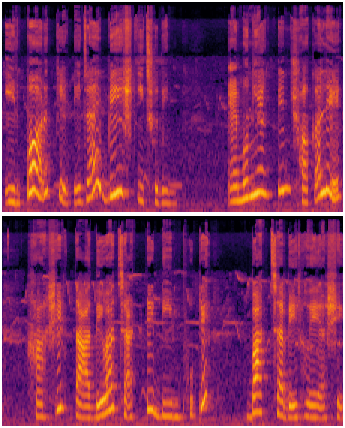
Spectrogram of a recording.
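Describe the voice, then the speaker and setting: A woman's voice: high-pitched, sing-song, a little slow. A woman narrating a children's cartoon story in a scripted storytelling style.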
